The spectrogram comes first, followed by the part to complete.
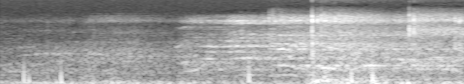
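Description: A basketball bounced a few times on a hardwood gym floor as a player dribbles at the free-throw line before shooting, with people talking in the background.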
